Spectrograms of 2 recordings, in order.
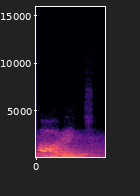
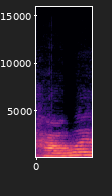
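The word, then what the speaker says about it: hour: Next and orange and ಆರ್. ಇಲ್ಲಿ ನೀವು ಅನ್ಬಹುದು ಏನಂತ ಎಚ್ ಬಂದಿದೆ. ಇಲ್ಲಿ ಹ ಕಾನ್ಸನೆಂಟ್ ಇದೆ. ಇದು ಹೆಂಗಿದು ನೀವು ಇಲ್ಲಿ ಆ್ಯಂಡ್ ಬರೀತೀರಾ ಅಂತ. ಆದರೆ ನಾವು ಆ್ಯಂಡ್ ಹವರ್ ಅನ್ನಂಗಿಲ್ಲ, ಅದಕ್ಕೆ ಹ ಅಂತ ಉಚ್ಚಾರ ಮಾಡಿಲ್ಲ.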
